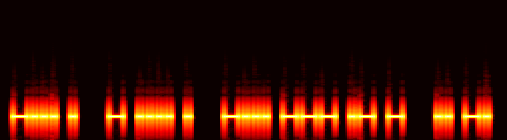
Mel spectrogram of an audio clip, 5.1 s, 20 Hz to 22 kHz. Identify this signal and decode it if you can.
Morse code, heard as a keyed tone, about 25 wpm, 700 Hz. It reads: BE THE BOAT IN
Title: Sentences from Top 1000 Words - Review Part 3 - 25wpm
